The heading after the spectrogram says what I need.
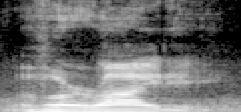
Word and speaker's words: variety: Now I'm reckon next word is variety. Variety. With the stress, second syllable, ra. Variety. Not variety.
